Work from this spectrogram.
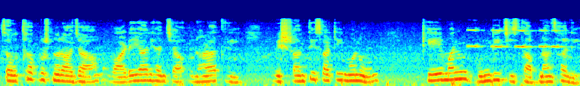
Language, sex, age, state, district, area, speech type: Marathi, female, 45-60, Maharashtra, Mumbai Suburban, urban, read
